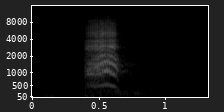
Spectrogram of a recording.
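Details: Common raven fledgling, still with its parents and impatiently begging while waiting for food; one harsh, hoarse, broadband caw lasting about a third of a second, then quiet low background noise.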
